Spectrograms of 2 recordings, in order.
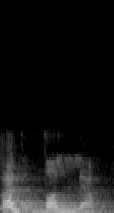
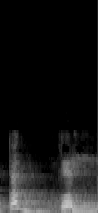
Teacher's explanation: هنا تضغم لورش، ما نقولوش قد ضل نقول قد ضل، يعني الدال لا يبقى له أثر وننطق بضاد مشددة · Shown in: second take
